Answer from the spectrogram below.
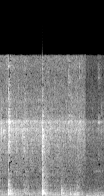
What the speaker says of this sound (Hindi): मटर को भी थोड़ा ऑयल में फ्राई कर लेंगे।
